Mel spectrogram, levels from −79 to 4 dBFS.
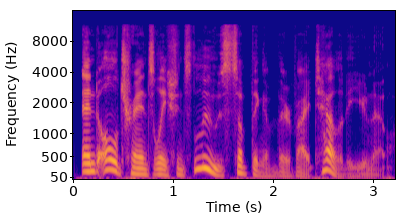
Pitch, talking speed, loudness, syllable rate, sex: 125 Hz, 185 wpm, -19 LUFS, 5.8 syllables/s, male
